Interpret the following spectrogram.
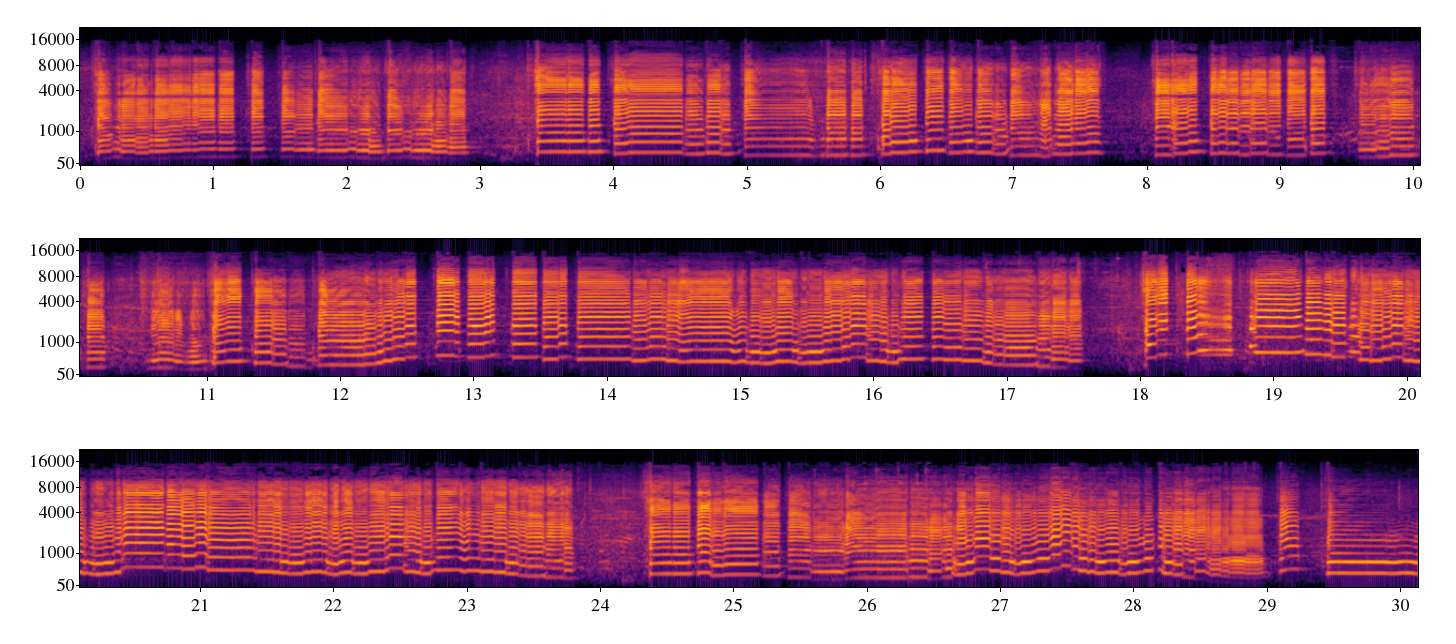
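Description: Unaccompanied tenor saxophone improvising jazz, with fast runs up and down the scale in phrases broken by short breath pauses.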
